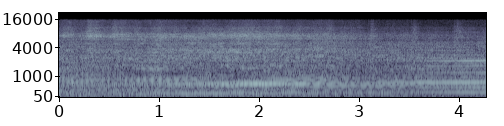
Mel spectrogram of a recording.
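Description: Racing kart engine running at high revs, its note climbing slowly and then holding steady.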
